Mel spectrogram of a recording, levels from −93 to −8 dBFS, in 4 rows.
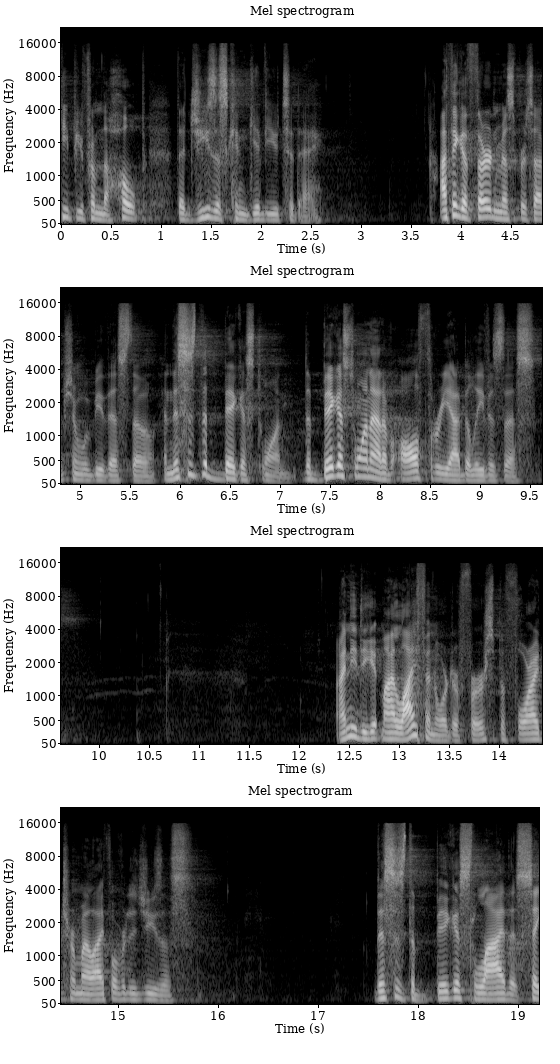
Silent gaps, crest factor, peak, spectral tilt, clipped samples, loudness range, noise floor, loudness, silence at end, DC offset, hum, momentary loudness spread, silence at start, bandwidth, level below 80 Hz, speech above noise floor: none; 24 dB; -10 dBFS; -4 dB/octave; under 0.1%; 8 LU; -82 dBFS; -32 LUFS; 0 s; under 0.1%; none; 13 LU; 0 s; 16 kHz; -78 dBFS; 50 dB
